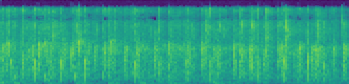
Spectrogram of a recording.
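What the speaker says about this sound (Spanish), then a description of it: "un aplauso al Cordero de Dios. Fuerte, fuerte." Church congregation clapping in worship, a dense, steady wash of applause filling the room without pause, loud and close, with some voices mixed in.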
